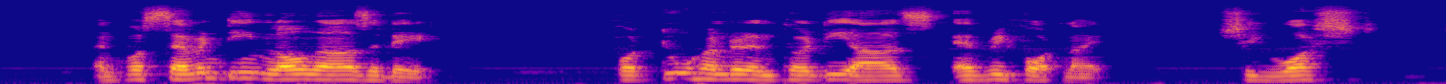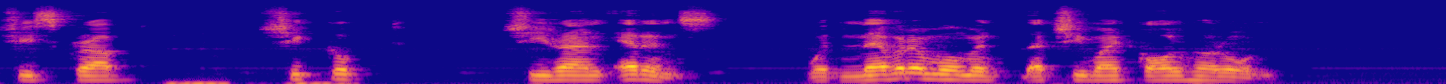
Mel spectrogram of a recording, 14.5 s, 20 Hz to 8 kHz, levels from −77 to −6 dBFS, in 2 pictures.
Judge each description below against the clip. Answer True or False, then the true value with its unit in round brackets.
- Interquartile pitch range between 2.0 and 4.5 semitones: True (2.9 semitones)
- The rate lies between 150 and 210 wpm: False (140 wpm)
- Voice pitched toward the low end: True (120 Hz)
